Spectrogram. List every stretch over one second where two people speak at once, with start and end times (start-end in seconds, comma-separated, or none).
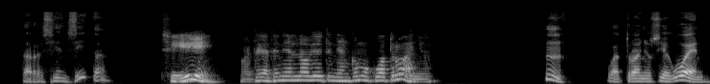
none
